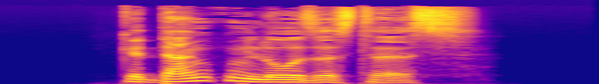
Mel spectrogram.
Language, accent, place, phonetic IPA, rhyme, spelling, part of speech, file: German, Germany, Berlin, [ɡəˈdaŋkn̩loːzəstəs], -aŋkn̩loːzəstəs, gedankenlosestes, adjective, De-gedankenlosestes.ogg
- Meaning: strong/mixed nominative/accusative neuter singular superlative degree of gedankenlos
